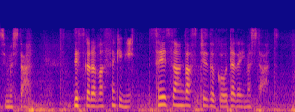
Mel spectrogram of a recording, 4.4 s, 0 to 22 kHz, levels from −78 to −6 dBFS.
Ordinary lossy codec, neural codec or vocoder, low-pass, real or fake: none; codec, 16 kHz, 0.8 kbps, ZipCodec; none; fake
